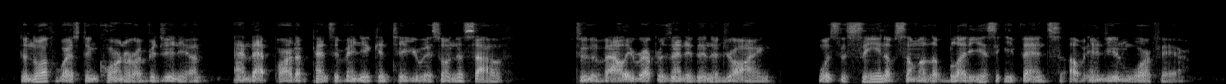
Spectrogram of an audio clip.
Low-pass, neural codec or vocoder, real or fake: 7.2 kHz; vocoder, 22.05 kHz, 80 mel bands, HiFi-GAN; fake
